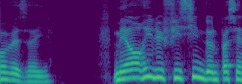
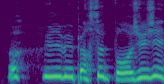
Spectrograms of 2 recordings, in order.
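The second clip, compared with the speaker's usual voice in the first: yawning; 7 semitones higher than usual. A narrator's reading. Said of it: "dit le barman en bâillant".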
